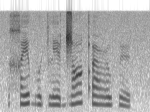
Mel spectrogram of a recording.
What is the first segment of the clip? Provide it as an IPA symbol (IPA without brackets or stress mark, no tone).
χ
